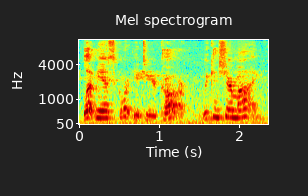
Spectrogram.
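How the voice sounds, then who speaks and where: A woman voicing a pushy, over-attentive gentleman in a mystery story reading. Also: sits high, expressive, a little fast, pitched above the performer's own voice. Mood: insistent. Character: insistent, over-attentive mustached club man. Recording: distant mic, loud outdoor noise.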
